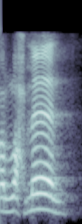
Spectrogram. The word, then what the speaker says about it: الرحمن: لكن في الرسم أصل رسم المصحف مفيش ألف، لكن إحنا بننطقها بالنطق ننطقها ألف، الرحمن في ألف أهو بننطقها إيه ألف، لكن هي في الرسم مش موجودة، ولذلك يقول لك البسملة 19 حرفا رسما و20 حرفا نطقا، اللي هو الألف الإيه؟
